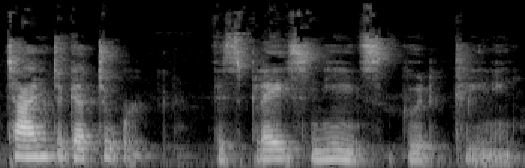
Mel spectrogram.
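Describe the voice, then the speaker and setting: A woman's voice: fairly low pitch, measured pace, creaky, darkish tone. A woman voicing a vain, self-pitying wicked stepmother from a storybook, with a dramatic, haughty manner. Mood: sugary, bossy. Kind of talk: storybook first-person narration.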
